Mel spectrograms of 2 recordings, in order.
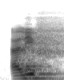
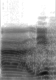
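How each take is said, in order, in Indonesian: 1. Vokal pertama dibaca singkat, satu ketukan. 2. Vokal pertama dibaca panjang, beberapa ketukan. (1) "Tapi alif ya" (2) "bukan alif ya; kalau alif itu panjang tuh"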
